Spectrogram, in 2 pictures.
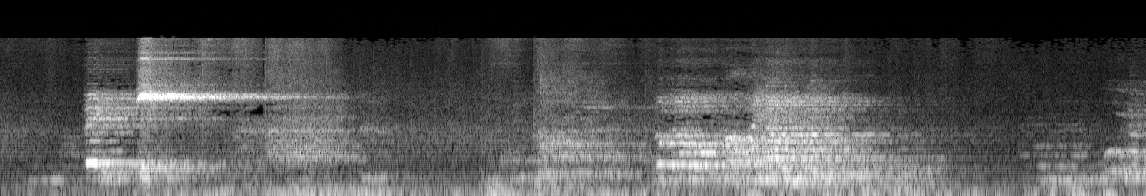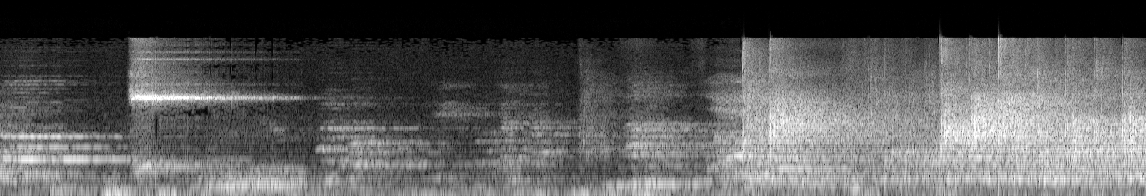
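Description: Children call out and chatter, echoing in a large hall.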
